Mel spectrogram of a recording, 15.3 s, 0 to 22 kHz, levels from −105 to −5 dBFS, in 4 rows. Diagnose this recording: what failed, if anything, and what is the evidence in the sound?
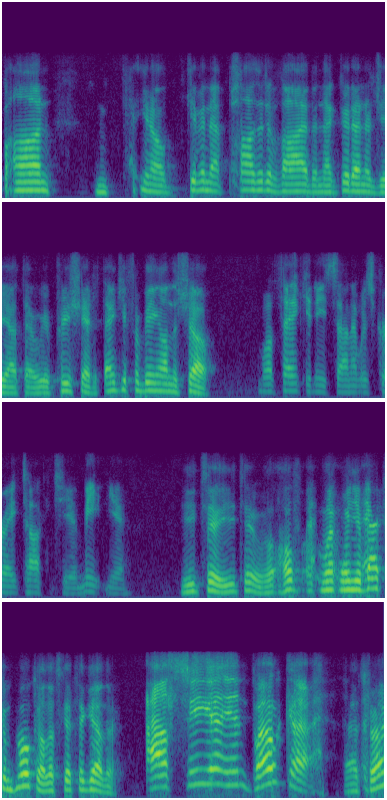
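AMR wideband (HD Voice) codec, throughout: rough, raspy speech with nothing above 7.5 kHz, pointing to the lowest 6.6 kbit/s mode. This is codec-stage damage from the coarse excitation model and noise-filled upper band.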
